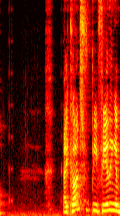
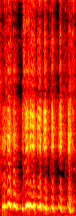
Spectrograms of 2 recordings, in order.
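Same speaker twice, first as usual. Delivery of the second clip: high laugh; 10 semitones higher than usual. Acted.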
